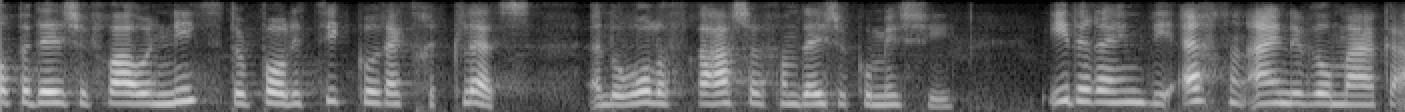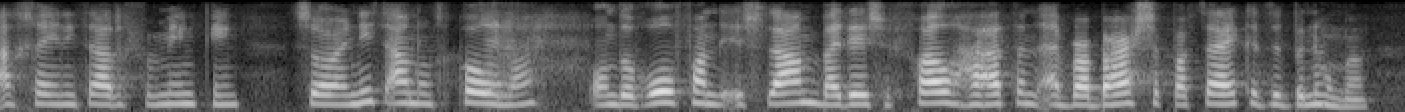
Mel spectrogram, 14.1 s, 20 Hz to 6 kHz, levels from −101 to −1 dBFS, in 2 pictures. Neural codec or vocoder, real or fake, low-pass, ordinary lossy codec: codec, 16 kHz, 0.8 kbps, ZipCodec; fake; 5.4 kHz; none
